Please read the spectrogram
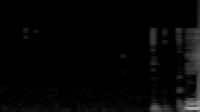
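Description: Near silence, then a few faint computer keyboard key clicks near the end as a word is typed; a man's voice starts just at the end.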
